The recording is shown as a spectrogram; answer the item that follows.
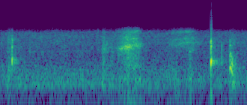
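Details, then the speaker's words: Hiccups in a baby: a few sharp, abrupt little catches of breath over soft room noise. "got a little monkey chunky monkey with the hiccups and the up hair"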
